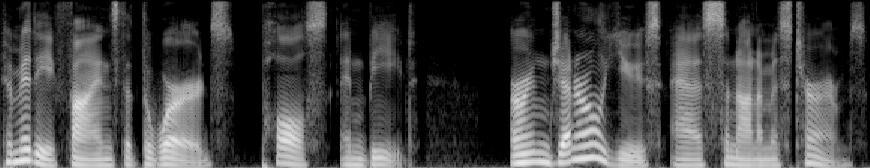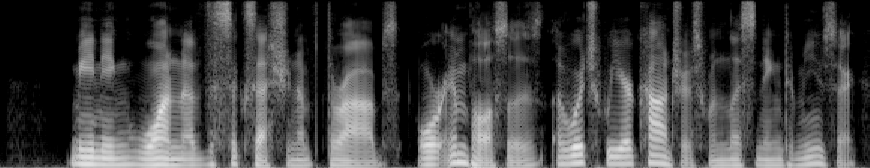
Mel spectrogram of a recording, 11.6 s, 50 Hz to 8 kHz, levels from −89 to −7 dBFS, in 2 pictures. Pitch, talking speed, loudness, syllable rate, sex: 115 Hz, 175 wpm, -21 LUFS, 5.5 syllables/s, male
